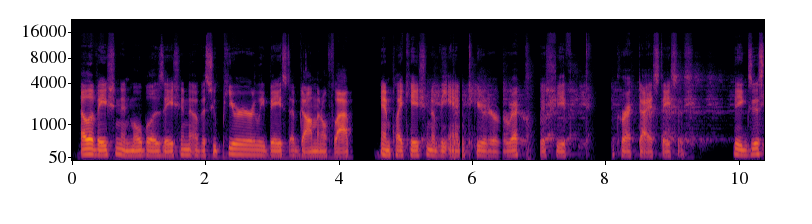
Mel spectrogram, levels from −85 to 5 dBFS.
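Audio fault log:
5.23–10.39 s, feedback echo between two devices: from here to the end, the sound comes back roughly every third of a second, peaking about 14 dB below the speech. Another device in the room is replaying this call into the mic, and the local echo canceller can't remove audio it didn't play.
5.67–7.03 s, repeated stalls (stutter): eight short hangs, the longest 200 ms, about 460 ms of filler in total, roughly a third of that stretch. Packets kept arriving late, so the jitter buffer kept running dry and the receiver stretched the last sound each time. Nothing's lost, but it drags and stutters.
7.73–8.10 s, call audio freeze: the sound holds and fades for 350 ms, with about 210 ms of that going fully silent, then picks up where it left off with nothing missing. The likely cause is packets held up in transit emptying the jitter buffer, which left playback running about 350 ms later afterwards.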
